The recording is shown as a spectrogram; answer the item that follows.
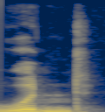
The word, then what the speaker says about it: wouldn't: You see the NT in wouldn't is between vowels, so you don't really hear the T.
